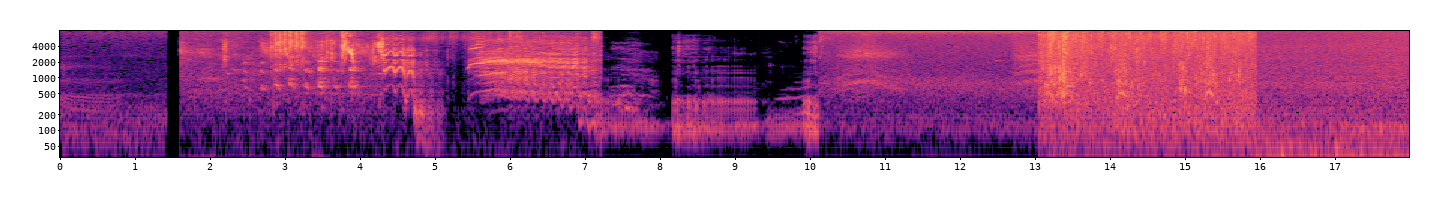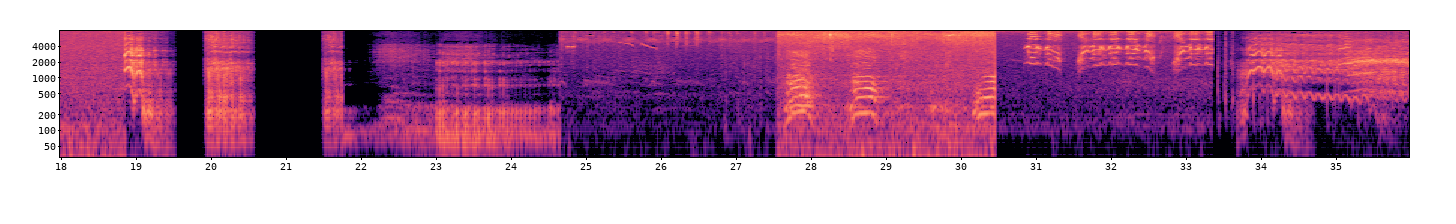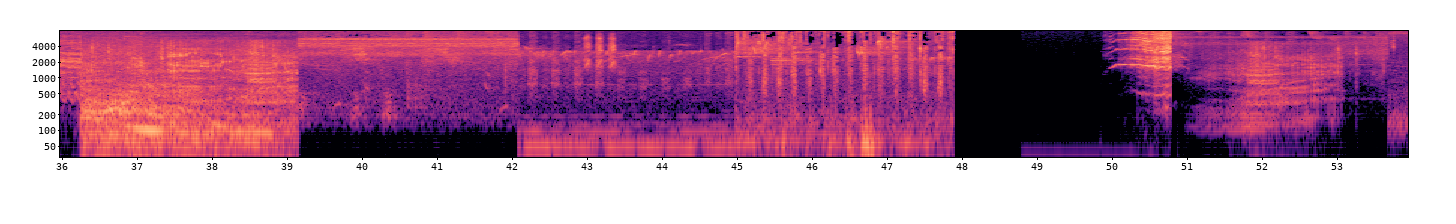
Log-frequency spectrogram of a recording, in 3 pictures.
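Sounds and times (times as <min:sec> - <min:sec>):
horse neighing: 0:04.3 - 0:07.2, 0:33.7 - 0:39.2, 0:49.9 - 0:51.1
dogs splashing through surf: 0:13.0 - 0:16.0
ocean waves breaking: 0:13.0 - 0:16.3.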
